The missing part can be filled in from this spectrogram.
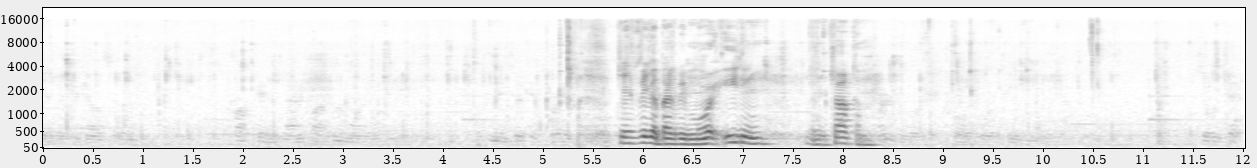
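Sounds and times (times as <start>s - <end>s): chewing with mouth closed: 0.0s - 5.5s, 7.2s - 12.0s.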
